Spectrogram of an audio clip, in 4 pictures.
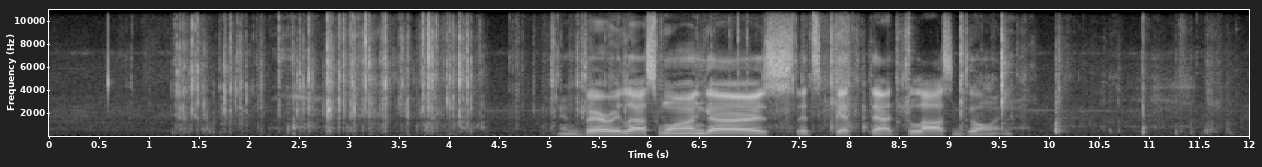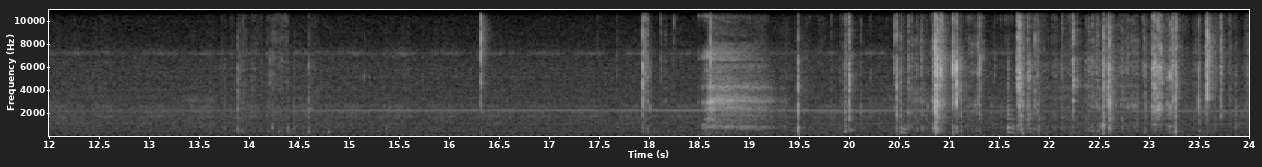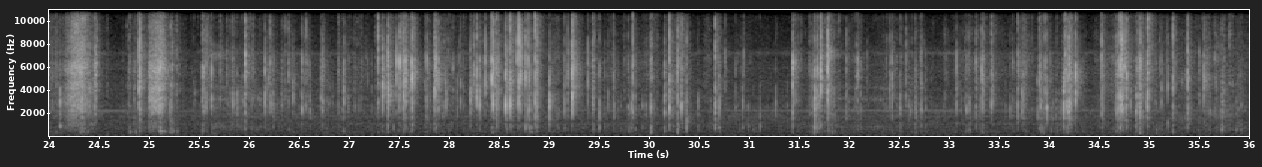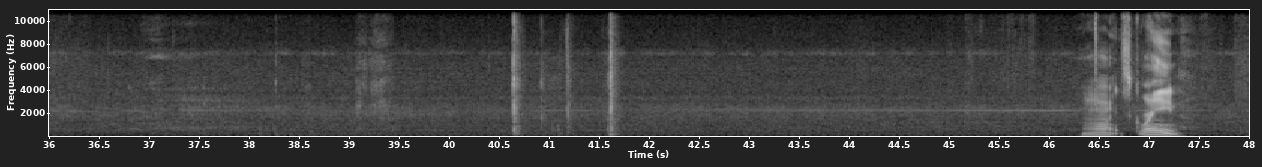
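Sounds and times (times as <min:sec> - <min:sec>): steady low hum: 0:00.0 - 0:48.0
plastic packaging crinkling: 0:00.6 - 0:11.9, 0:13.6 - 0:14.9, 0:19.4 - 0:36.1.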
